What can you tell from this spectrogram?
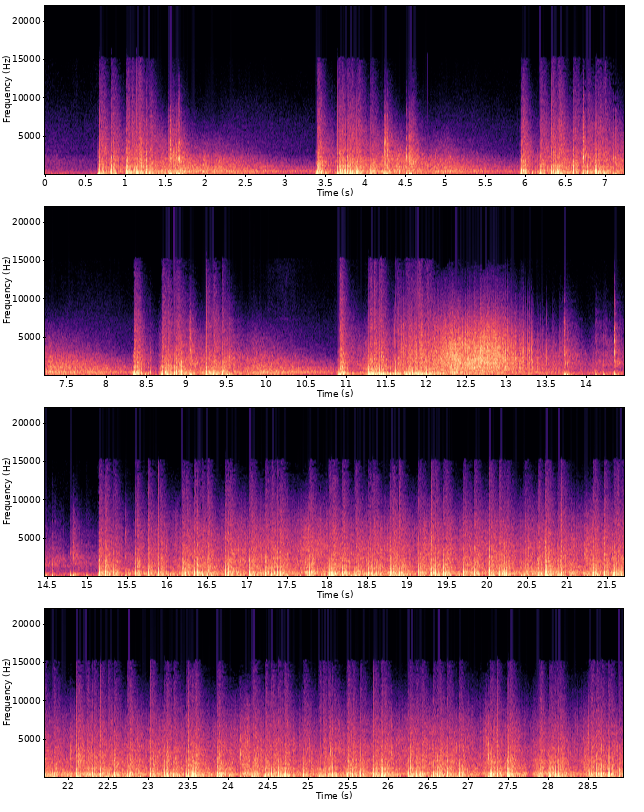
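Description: Fireworks going off: single bangs every two to three seconds, each trailing off, with a hiss about twelve seconds in. From about fifteen seconds the bangs and crackling come thick and fast without a break.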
